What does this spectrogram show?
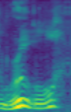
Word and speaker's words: REUL: Ah, yes, retained EU law, known in parliamentary jargon as rule, pronounced to rhyme with gruel.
